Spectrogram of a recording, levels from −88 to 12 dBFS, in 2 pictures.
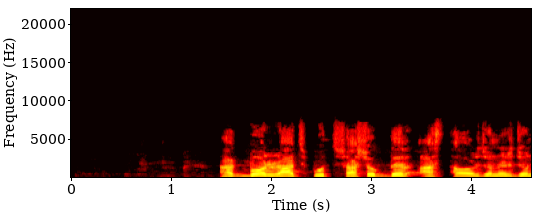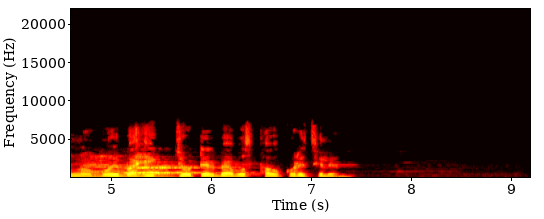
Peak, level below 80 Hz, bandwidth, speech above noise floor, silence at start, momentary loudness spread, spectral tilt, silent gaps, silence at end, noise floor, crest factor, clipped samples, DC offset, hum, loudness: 0 dBFS; -62 dBFS; 7.2 kHz; 62 dB; 1.5 s; 9 LU; -7 dB/octave; none; 1.85 s; -78 dBFS; 18 dB; under 0.1%; under 0.1%; none; -17 LUFS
